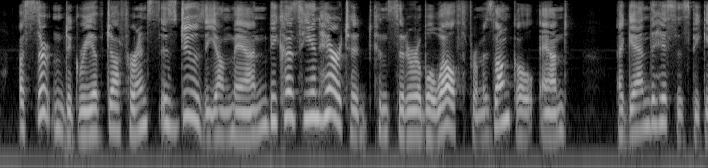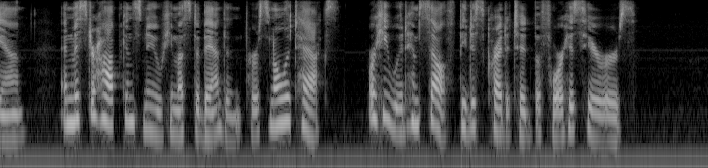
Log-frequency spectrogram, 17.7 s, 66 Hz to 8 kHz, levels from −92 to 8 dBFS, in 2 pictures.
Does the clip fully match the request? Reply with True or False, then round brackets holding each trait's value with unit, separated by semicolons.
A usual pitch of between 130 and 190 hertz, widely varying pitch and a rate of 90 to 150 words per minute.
True (185 Hz; 5.9 semitones; 140 wpm)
